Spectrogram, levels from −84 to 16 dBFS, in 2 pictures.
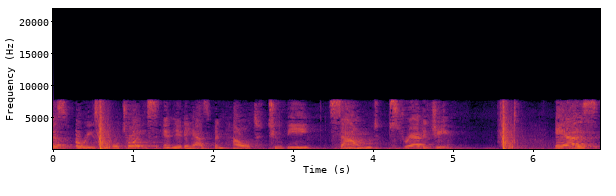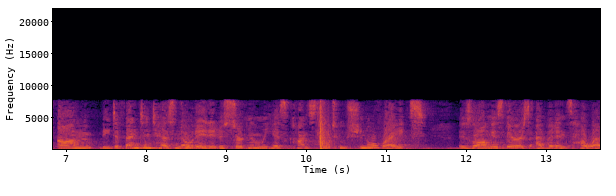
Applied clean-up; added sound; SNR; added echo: none; Gunshot, gunfire; 6 dB; none.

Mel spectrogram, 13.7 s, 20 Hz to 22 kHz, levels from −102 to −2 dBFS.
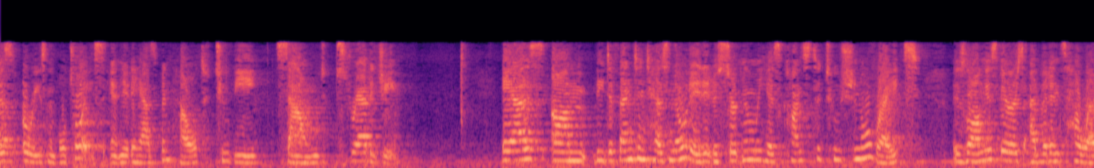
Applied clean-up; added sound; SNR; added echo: none; none; none; none.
